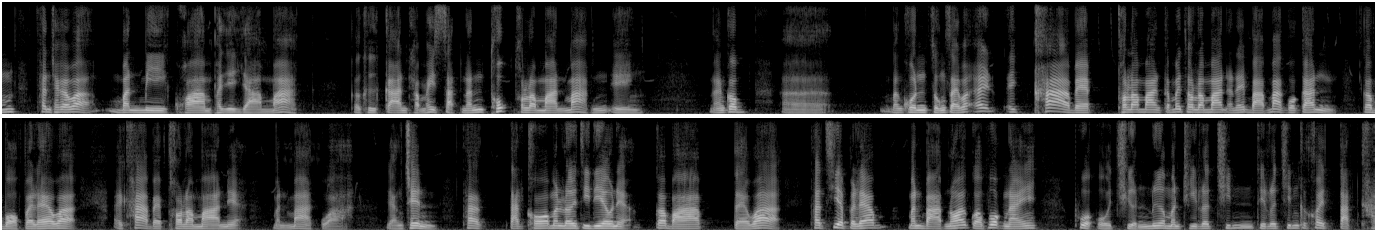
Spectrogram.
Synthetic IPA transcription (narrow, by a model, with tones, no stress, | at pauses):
mt̪ʰa˥˩nt͡ɕʰaː˥ka˧˩waː˥˩ma˧nmiː˧kʰwaː˧mpʰa˧ja˧jaː˧mːaː˥˩k̚ː | ɔː˥˩kʰɯː˧kaː˧nt̪ʰa˧mha˥˩jsa˨˩t̪̚na˦˥nt̪ʰu˦˥k̚t̪ʰɔː˧la˧maː˧nmaː˥˩k̚n˦˥nʔeː˧ŋ | nʔa˦˥nkɔː˥˩ | ʔəː˧˩ | baː˧ŋkʰo˧nso˩˦ŋsa˨˦jwaː˥˩ʔa˦˥˩jʔa˧˩jkʰaː˥˩bɛː˨˩p̚t̪ʰɔː˧la˧maː˧nka˧˩ma˥˩jt̪ʰɔ˧la˧maː˧nʔa˧˩nda˧˩jbaː˨˩p̚maː˥˩kːwaː˨˩ka˧n | kɔː˧˩bɔː˨˩k̚pa˧jlɛː˦˥˩waː˧˥˩ | ʔa˧˨jkʰaː˧˥˩bɛː˨˩p̚t̪ʰɔː˧la˧maː˧nːi˧˩ə | ma˧˩nmaː˥˩kːwa̰ː˨˩ | jaː˨˩ŋsʰe˧˥˩n | t̪ʰaː˧˩ | t̪a˨˩t̪̚kʰɔː˧ma˧nlɤː˧jt̪ʰiː˧di˧ə˧wni˧˩ɐ | kɔ˧˩baː˨˩p̚ | t̪ɛː˨˩waː˧˩ | t̪ʰaː˧˩t̪ʰi˧˥˩əpːa˧jlɛː˦˧˥w | ma˧˥˨nbaː˨˩p̚nɔː˦˥˨jkwaː˨˩pʰu˥˩ək̚na˨˦j | pʰu˧˥˩ək̚ʔoː˧˨˩t͡ɕʰɯ˨˦ənːɯ˧˥ɐma˧nt̪ʰiː˧lo˧t̪̚t͡ɕʰi˧˥˨nt̪ʰiː˧lo˧t̪̚t͡ɕʰi˧˥nkɔ˧˩kʰɔ˧˩jt̪a˨˩t̪̚kʰː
